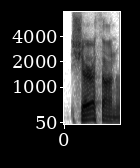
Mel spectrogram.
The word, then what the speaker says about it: Share-A-Thon: It's Share-A-Thon rhymes with marathon.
